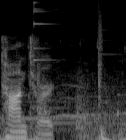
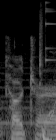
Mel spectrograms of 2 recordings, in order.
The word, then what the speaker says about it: couture: I always used to call it contour, but I was dumb and didn't realize it was actually couture or whatever.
